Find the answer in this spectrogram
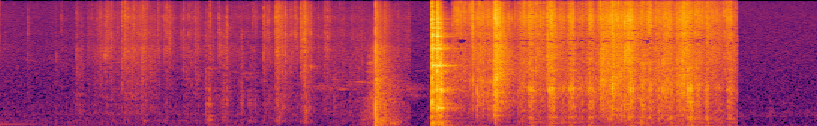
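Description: Hands crushing and tearing a head of romaine lettuce: a loud, dense crisp crackling and snapping of leaves that starts suddenly about six seconds in and cuts off abruptly near the end. A single sharp knock comes just before it.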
